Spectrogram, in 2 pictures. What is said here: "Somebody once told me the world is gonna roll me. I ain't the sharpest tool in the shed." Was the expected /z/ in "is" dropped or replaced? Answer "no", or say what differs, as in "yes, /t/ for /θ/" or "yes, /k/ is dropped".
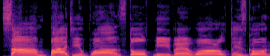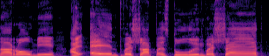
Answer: no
